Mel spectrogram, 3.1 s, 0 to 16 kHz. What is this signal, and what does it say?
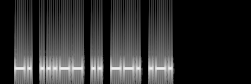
Morse code, heard as a keyed tone, about 32 wpm, 700 Hz. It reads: N3IGR
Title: USA Call Signs - 5 Characters - Repeated 3x - 30wpm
